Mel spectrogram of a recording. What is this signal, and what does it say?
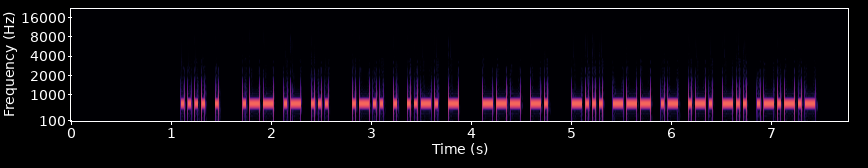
Morse code, heard as a keyed tone, about 34 wpm, 700 Hz. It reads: HE WAS LEFT ON BOARD.
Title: Sentences from Top 700 Words 35wpm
